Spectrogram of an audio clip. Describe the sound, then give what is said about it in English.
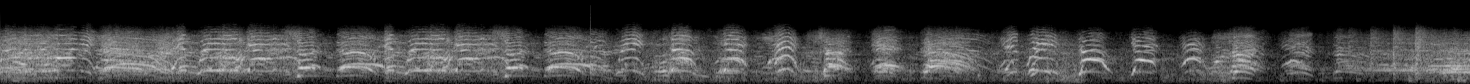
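A large crowd of marchers in a street protest chants together in loud, rhythmic bursts, many overlapping voices rising and falling in steady slogan-like phrases for the whole stretch. “Somebody's banging a pot lid on the second floor as the marchers go by.”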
